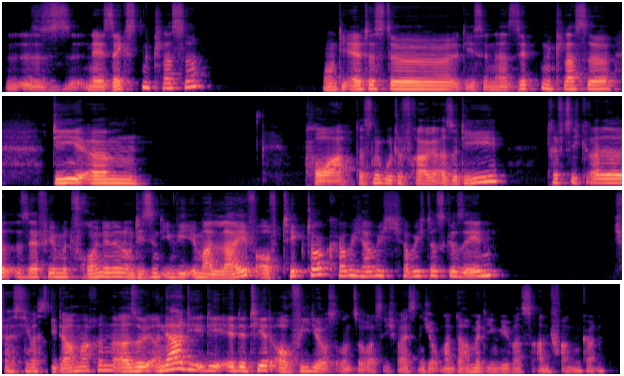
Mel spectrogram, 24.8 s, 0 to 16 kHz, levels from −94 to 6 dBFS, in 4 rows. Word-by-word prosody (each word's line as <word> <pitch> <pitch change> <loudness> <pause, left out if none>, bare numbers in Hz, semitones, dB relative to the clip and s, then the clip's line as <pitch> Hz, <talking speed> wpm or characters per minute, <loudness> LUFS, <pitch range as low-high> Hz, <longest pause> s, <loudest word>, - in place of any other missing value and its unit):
Äh, - - -10 0.3
s 120 - -12
in - - -10
der 120 -1 +2
6. 150 - -1
Klasse. 205 +6 -4 1.2
Und 125 -3 -4
die 130 - -4
älteste, 145 -1 +3
die - - -7
ist - - -10
in 65 -1 -6
der 120 - -5
7. 155 +6 -4
Klasse, 150 0 0 0.6
die 155 +2 +7
ähm 145 -2 +3 1.6
Boah, 115 -2 +1
das 125 -1 -6
'ne 155 - 0
gute 135 -2 -3
Frage. 125 -1 -2
Also 125 +1 -2
die 195 +11 0 0.4
trifft 160 -2 -6
sich 165 0 -7
gerade 160 -1 +3
sehr 155 +1 -1
viel 155 0 -2
mit 150 -1 -2
Freundinnen 160 +3 +1
und 140 -3 -2
die 130 - -2
sind 150 +3 -4
irgendwie 140 0 -3
immer 140 -1 +2
live 130 +11 +3
auf 140 -2 -3
TikTok. 230 +7 0
Habe 195 +2 +1
ich 190 - -3
habe 185 +2 -1
ich 195 0 -8
habe 190 - -1
ich 190 - -4
das 195 -1 -3
gesehen. 195 +4 +1 1.1
Ich - - -16
weiß 130 -2 -7
nicht, 145 - -5
was 140 0 -7
die 140 - -5
da 130 0 0
machen. 170 +4 -3
Also 145 +2 +5
'n 160 +2 +3
ja, 230 +4 +9
die 210 -8 +1
die 170 0 +1
editiert 160 +2 +2
auch 130 -1 -2
Videos 140 -5 -3
und 110 -4 -10
so 60 - -9
was. - - -11
Ich - - -18
weiß 125 +1 -9
nicht, 125 +1 -9
ob - - -10
man 125 -1 -7
damit 125 +3 -6
irgendwie 120 -1 -9
was 120 0 -12
anfangen 65 +2 -10
kann. 150 - -12
150 Hz, 180 wpm, -24 LUFS, 130-165 Hz, 1.6 s, ja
